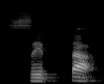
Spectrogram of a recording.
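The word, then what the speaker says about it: zeta: Last is Z. Setta. The pronunciation of word Z is setta.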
